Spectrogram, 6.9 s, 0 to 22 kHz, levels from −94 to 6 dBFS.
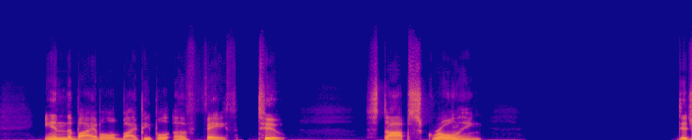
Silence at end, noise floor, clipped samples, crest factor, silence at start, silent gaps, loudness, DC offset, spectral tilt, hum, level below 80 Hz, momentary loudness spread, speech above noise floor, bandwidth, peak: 0 s; -59 dBFS; under 0.1%; 20 dB; 0.45 s; 2.43-2.47 s, 5.25-6.70 s; -27 LUFS; under 0.1%; -6 dB/octave; none; -56 dBFS; 11 LU; 34 dB; 15 kHz; -8 dBFS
